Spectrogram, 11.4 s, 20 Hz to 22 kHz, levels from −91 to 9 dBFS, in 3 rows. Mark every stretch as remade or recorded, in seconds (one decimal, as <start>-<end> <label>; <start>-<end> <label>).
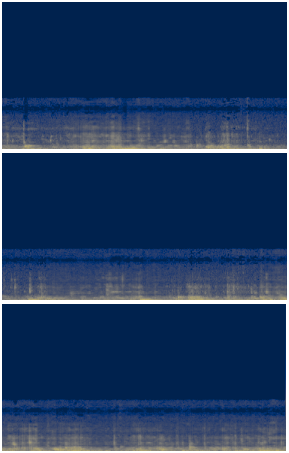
0.0-0.9 recorded; 0.9-2.5 remade; 2.5-4.4 recorded; 4.4-6.0 remade; 6.0-7.3 recorded; 7.3-11.4 remade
